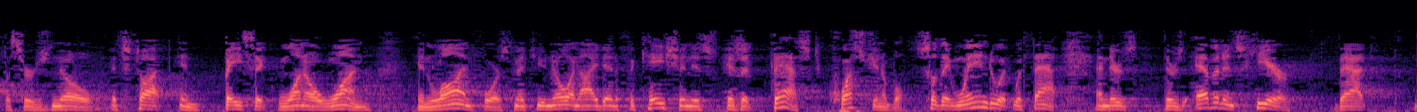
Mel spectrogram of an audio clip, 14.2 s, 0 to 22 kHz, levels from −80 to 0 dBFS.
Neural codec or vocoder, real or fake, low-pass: none; real; 7.2 kHz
